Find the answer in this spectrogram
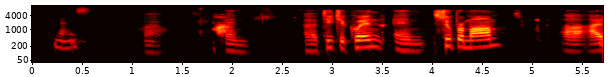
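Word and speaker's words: Quyen: to say my name my name is quinn okay yeah yeah that's right q u y e n yeah children too i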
